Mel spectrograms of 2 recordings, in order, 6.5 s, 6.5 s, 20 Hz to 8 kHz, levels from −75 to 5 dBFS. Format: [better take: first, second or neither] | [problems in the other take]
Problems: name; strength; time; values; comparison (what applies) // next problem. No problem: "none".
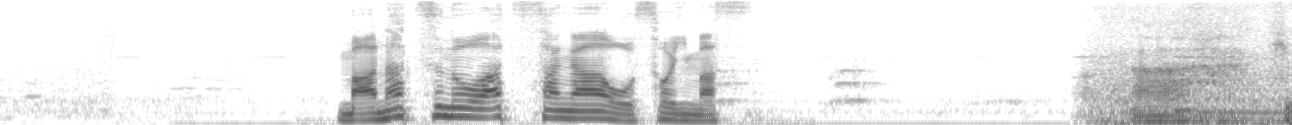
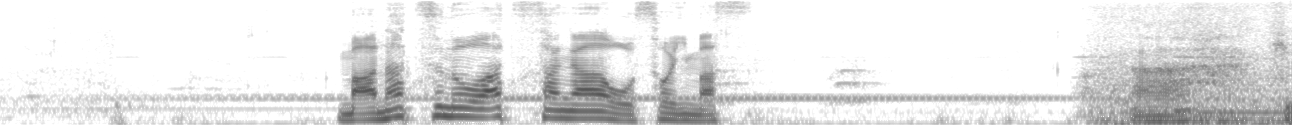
first | background sound (Chewing, mastication); 20 dB below the speech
